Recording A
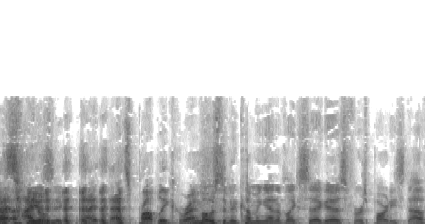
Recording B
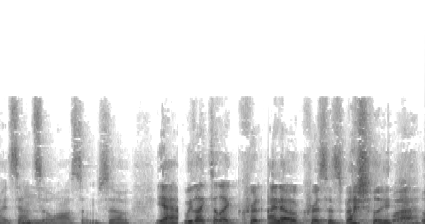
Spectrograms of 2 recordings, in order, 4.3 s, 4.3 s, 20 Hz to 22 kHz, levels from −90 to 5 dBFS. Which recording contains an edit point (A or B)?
B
